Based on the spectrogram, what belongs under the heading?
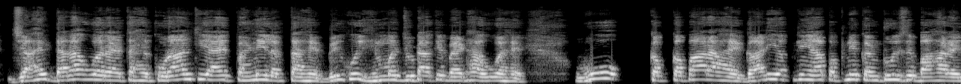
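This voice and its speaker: A man narrating a horror story in a casual spoken way, often calling his listeners "guys", recorded from a distance off the mic. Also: sits high.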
